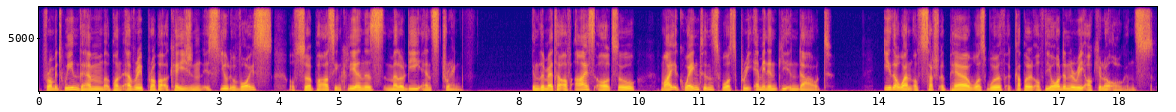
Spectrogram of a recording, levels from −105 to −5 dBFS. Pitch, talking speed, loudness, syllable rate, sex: 125 Hz, 140 wpm, -19 LUFS, 4.8 syllables/s, male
